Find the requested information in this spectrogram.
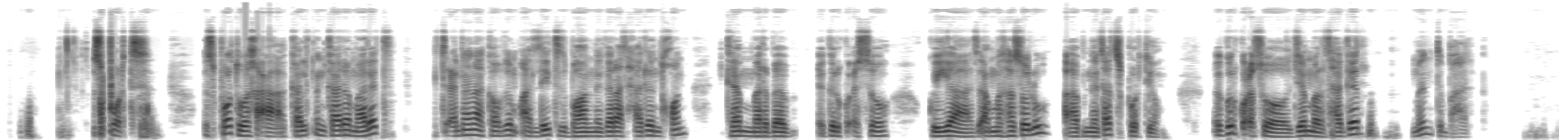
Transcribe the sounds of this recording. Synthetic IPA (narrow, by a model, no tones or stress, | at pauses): ʔɨspʰoɾt̪ | ʔɨspʰo̞ɾt̪wɔjxʰaʕa̰a̰kʰalt̪ʼɨŋkʰaɾɐmalɐt̪ | zɨt̪ʼɨʕɨnːanakʰaβzʰo̞mʔa̰d̪lɐjt̪ʰzɨbːahalunɐɡɐɾat̪ħad̪ɐɨnt̪ʰɨ̥xo̞n | kʰɐmːɐɾbɐβ | ʔɨɡɨɾkʰʊʕɨso̞ | ɡ̥ujːazɨamːɐsasɐluʔaβɨnːɐt̪ʰat̪spʰo̞ɾt̪ʰɨjo̞m | ʔɨɡɨɾkʰʊʕuso̞zɨd͡ʒɛmːɐɾt̪haɡɐɾmɨnt̪ʰɨbːahal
